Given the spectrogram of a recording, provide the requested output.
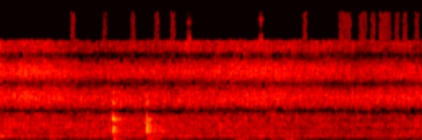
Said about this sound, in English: add in your chopped tomatoes and green chilies and give the mixture a really good stir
